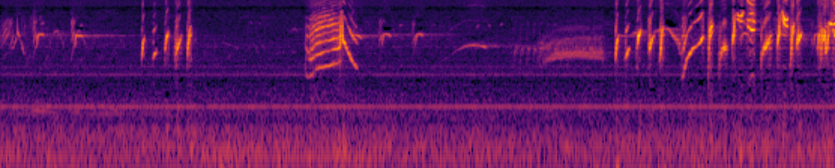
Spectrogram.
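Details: Caged European goldfinch in training gives scattered twitters and a short buzzy trill, then a long slurred note before a closing burst of rapid tinkling song; a faint hum runs throughout.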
